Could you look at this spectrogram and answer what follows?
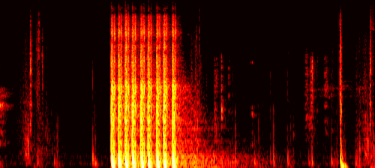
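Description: Rapid automatic gunfire in the mobile battle royale game PUBG Mobile, a loud burst of about a dozen shots, with scattered single shots and thuds before and after.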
